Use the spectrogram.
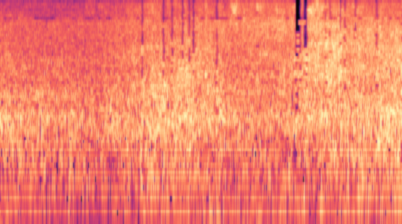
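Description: Ocean waves break steadily at a beach in Accra at daybreak, a continuous, even wash of surf with wind rumbling across the microphone and no voices.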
